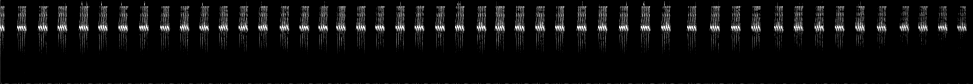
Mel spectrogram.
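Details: Continuous cricket calling meant to scare off rats: quick, evenly spaced chirps, about four a second, each a ringing high note with a percussive click. The pattern holds for the whole stretch.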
